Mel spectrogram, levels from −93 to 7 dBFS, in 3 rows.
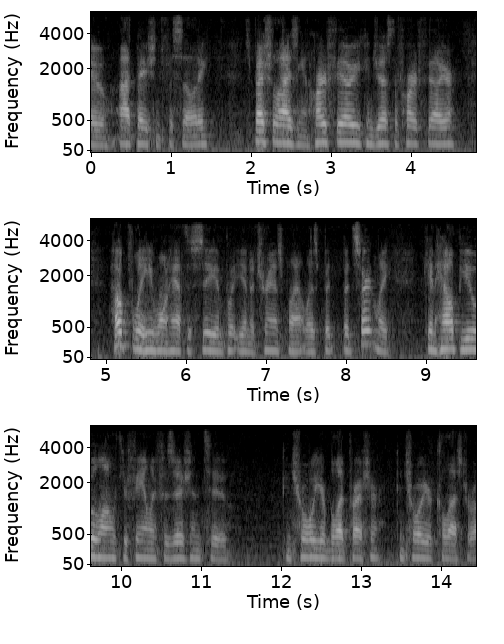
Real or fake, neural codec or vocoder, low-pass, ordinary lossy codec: real; none; 5.4 kHz; Opus, 24 kbps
